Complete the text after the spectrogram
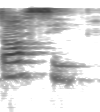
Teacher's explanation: nós temos também esse quase apagamento do I, né, essa produção fraquinha do I. Por isso apresenta esse símbolo aqui desse I diferente, né, que ele é diferente do outro, para indicar que ali é uma produção átona.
